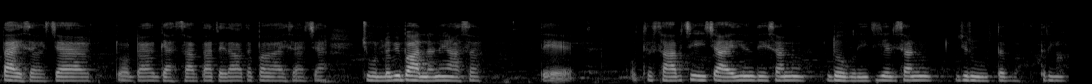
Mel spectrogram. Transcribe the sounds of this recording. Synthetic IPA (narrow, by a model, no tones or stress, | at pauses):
pət̪aːiːsəkt͡ʃɛːʈoːʈaːɡɛːsaːbt̪aːteːd̪aːot̪ʰepəkaːiːsəkt͡ʃɛːt͡ʃoːlbiːbaːlənẽːaːsə | t̪ḛː | ʊ̰t̪ʰːesaːbt͡ʃiːd͡ʒt͡ʃaːiːd̪iːɦʊ̃nd̪iːsaːnũːɖoːɡɾiːt̪iːd͡ʒeːɽiːsaːnũːzəɾuːɾt̪ːbt̪əɾiː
